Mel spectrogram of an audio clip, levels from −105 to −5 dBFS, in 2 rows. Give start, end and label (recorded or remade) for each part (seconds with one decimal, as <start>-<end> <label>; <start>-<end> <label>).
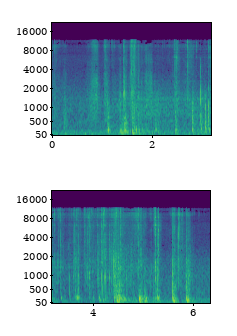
0.0-2.4 recorded; 2.4-5.5 remade; 5.5-6.3 recorded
